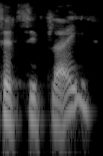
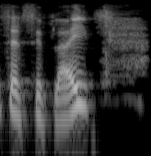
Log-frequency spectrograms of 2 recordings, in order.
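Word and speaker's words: tsetse: see the vector is setly look at the spelling look at the pronunciation again setly and trios bru ambian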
